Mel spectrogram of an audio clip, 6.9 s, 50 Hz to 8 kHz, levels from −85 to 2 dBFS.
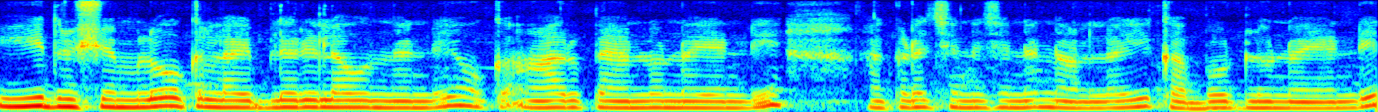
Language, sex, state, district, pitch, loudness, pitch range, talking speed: Telugu, female, Andhra Pradesh, Krishna, 180 Hz, -16 LUFS, 170-190 Hz, 130 wpm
